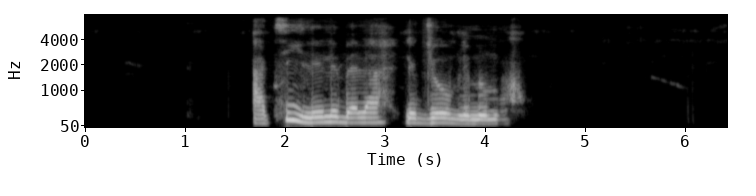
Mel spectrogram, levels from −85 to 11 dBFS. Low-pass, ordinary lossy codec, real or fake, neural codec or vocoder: 7.2 kHz; AAC, 48 kbps; fake; autoencoder, 48 kHz, 128 numbers a frame, DAC-VAE, trained on Japanese speech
